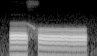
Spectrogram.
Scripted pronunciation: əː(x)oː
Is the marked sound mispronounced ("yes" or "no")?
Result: no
